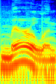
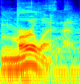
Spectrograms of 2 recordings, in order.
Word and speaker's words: Maryland: I met playing basketball who pronounced Maryland like Merlin.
